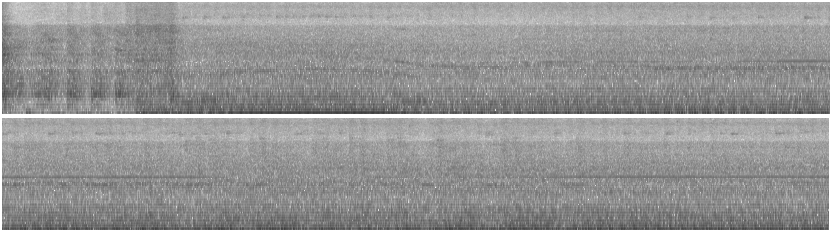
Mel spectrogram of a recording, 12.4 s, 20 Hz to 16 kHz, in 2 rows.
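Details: 2003 Audi A4 1.8T (B6) after fuel injector replacement: engine cranks, catches and settles into a lumpy, uneven idle; the newly installed cylinder 1 injector doesn't work, causing a misfire.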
